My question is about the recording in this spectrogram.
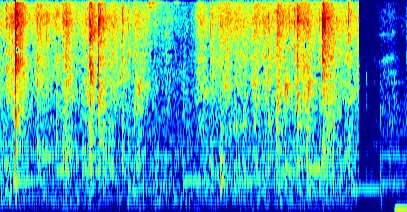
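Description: Irregular light clicks and knocks of plastic bottles and utensils being handled on a kitchen counter. The sound cuts off abruptly near the end.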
